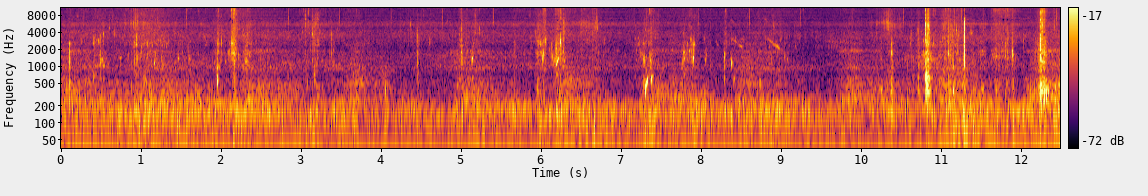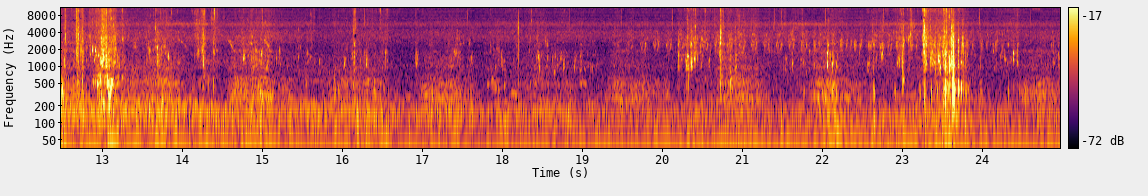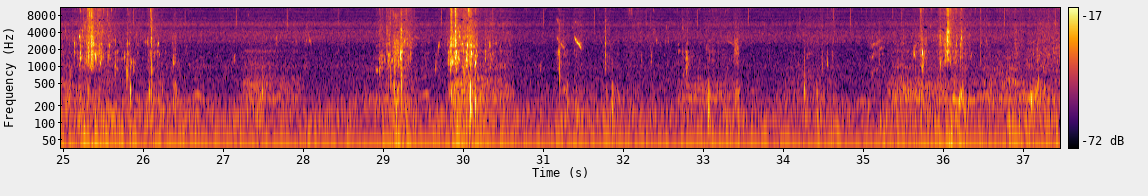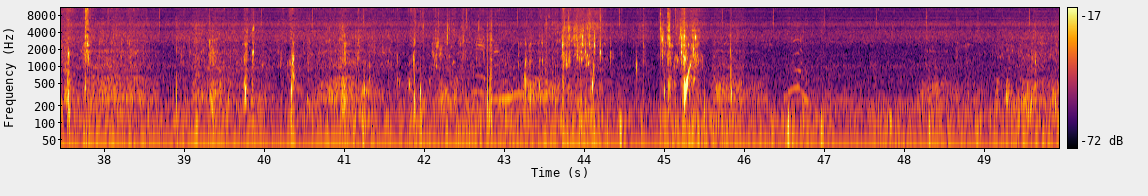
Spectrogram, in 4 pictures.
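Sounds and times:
squelching in mud: 0.0s - 26.5s, 28.9s - 33.6s, 34.2s - 46.2s
splashes in muddy water: 5.9s - 6.4s, 10.6s - 15.3s, 20.2s - 21.2s, 21.9s - 24.5s, 25.1s - 26.2s, 28.9s - 30.4s, 39.3s - 45.5s.

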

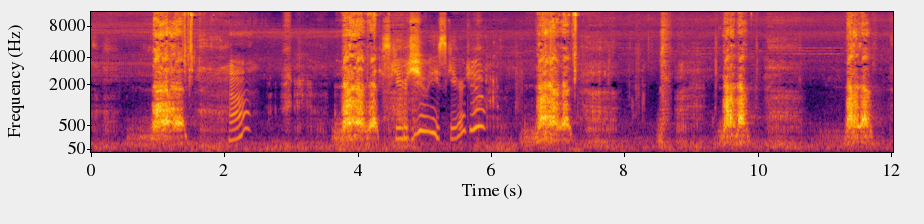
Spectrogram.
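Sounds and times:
dog barking: 0.9s - 1.5s, 3.8s - 4.4s, 6.7s - 7.3s, 9.5s - 10.0s, 11.3s - 11.8s.

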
